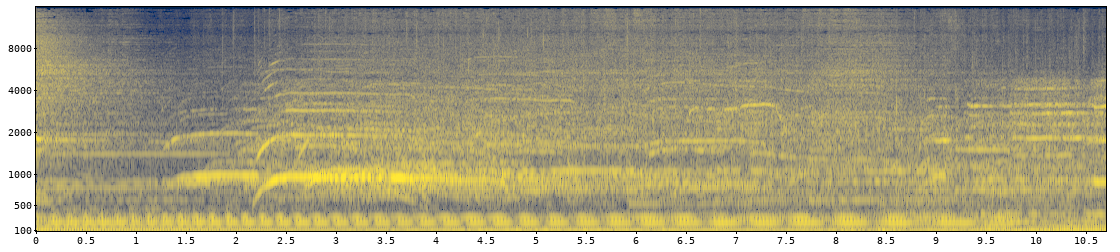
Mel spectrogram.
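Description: Live band playing an instrumental passage without vocals: a steady low drone under a rapidly pulsing note, with audience whoops and whistles rising and falling over the top.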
